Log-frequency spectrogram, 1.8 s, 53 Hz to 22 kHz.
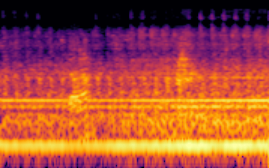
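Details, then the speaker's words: Brastemp BWG 11 kg washer in the spin cycle after all tie rods were replaced: steady low hum with the basket centred and no longer hitting the side. Some tub sway remains from the thin suspension. Normal spin. "Mas a centralização do cesto aqui já ficou boa. Tá ótimo aqui. Praticamente está normal aí, tá? Não está encostando aqui, ó, no lugar que estava batendo do lado."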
